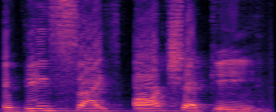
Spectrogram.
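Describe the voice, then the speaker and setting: A man's voice: on the high side, takes it slowly, a bit bright. Agreeable man on a talk panel. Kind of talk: casual panel discussion.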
